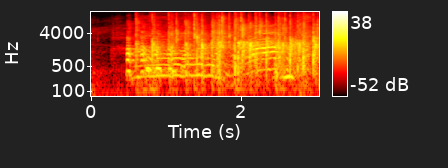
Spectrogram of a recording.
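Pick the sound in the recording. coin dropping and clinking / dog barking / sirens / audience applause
audience applause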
